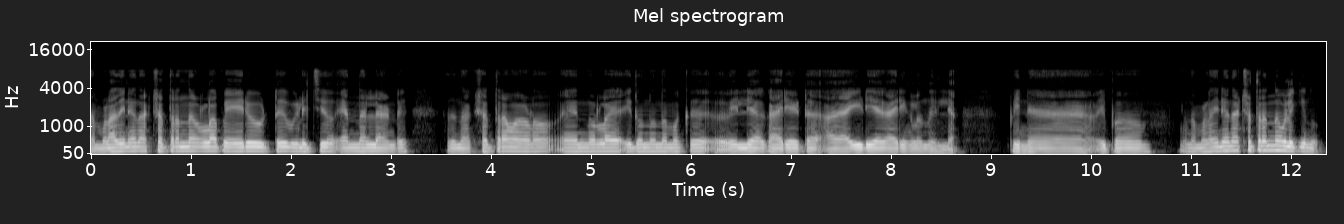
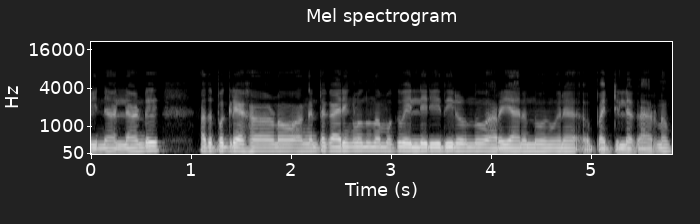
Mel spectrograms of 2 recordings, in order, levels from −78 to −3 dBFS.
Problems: none marked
